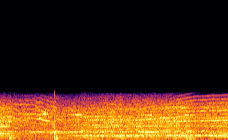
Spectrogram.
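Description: A large crowd of marchers shouting and chanting together in a loud, continuous roar of voices, with a couple of brief sharp knocks.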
